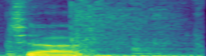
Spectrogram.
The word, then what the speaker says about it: Kyat: in the provided link The official currency is the Kyat (pronounced 'chat') One USD is equivalent to about 1500 Kyat.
